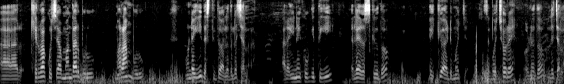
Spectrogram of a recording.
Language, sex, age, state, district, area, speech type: Santali, male, 18-30, Jharkhand, Pakur, rural, spontaneous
